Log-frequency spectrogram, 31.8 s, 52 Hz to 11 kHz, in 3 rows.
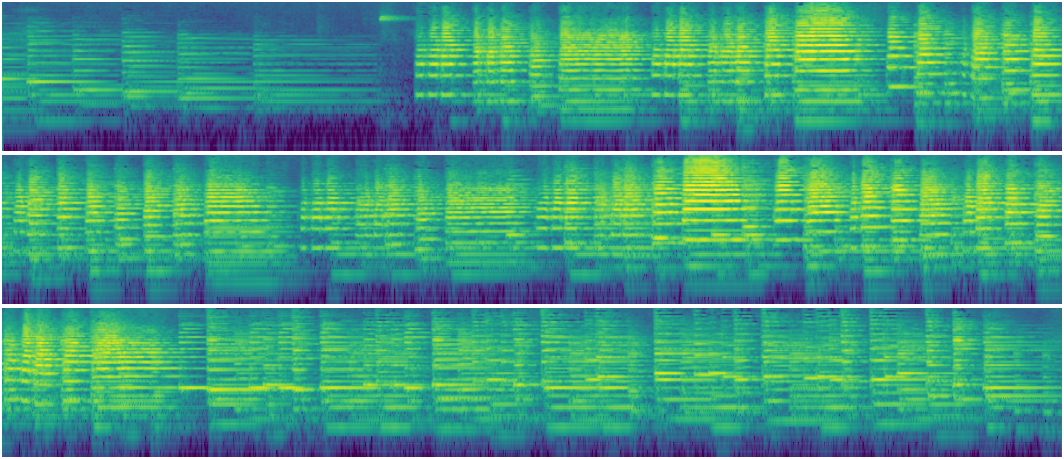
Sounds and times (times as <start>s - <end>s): Trumpet: 4.1s - 31.8s.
